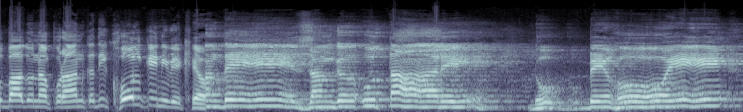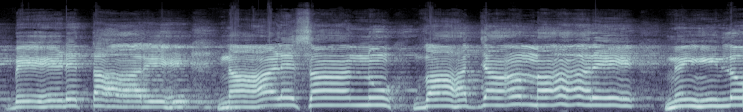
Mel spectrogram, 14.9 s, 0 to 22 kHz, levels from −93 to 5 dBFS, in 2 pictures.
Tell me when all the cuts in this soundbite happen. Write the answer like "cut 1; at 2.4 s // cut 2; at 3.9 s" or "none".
cut 1; at 2.1 s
